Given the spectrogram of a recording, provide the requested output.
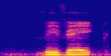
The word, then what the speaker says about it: Vivek: strategic than Trump right Vivek rhymes with cake imagine what they could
